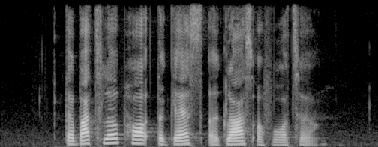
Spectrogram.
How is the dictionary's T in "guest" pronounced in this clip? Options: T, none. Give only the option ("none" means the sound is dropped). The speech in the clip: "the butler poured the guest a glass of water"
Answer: none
